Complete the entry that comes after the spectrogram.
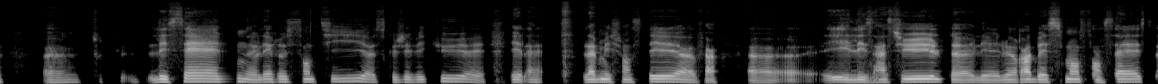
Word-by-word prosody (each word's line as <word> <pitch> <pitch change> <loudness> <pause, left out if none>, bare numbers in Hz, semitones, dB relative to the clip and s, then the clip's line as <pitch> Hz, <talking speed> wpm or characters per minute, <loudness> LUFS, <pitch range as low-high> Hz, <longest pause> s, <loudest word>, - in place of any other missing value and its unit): heu, - - -11 0.5
heu, 105 +2 -7
toutes - - -19 0.4
les 130 -1 +2
scènes, 135 0 +3
les 120 -3 -1
ressentis, 125 +3 -4
heu, 115 -3 -2
ce 110 - -16
que 115 - -7
j'ai 115 +1 -3
vécu 130 +4 -4
et 110 -4 -4 0.3
et 115 - 0
la 110 -1 -6 0.4
la 120 +1 +5
méchanceté, 120 +3 +1
heu, 105 -3 +2
enfin, 100 - -1 0.4
heu 95 +1 -3 0.5
et 110 +3 +1
les 105 -2 +1
insultes, 125 +3 +5
heu, 105 -1 +2
les 100 -1 -2
le 110 +1 0
rabaissement 115 +1 +2
sans 110 -2 -4
cesse, 125 +3 +1
115 Hz, 150 wpm, -24 LUFS, 110-125 Hz, 0.5 s, la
